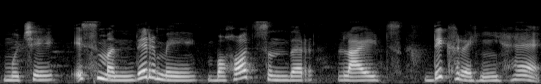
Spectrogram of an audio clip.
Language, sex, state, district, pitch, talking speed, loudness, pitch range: Hindi, female, Madhya Pradesh, Katni, 195 Hz, 110 wpm, -17 LUFS, 190-215 Hz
